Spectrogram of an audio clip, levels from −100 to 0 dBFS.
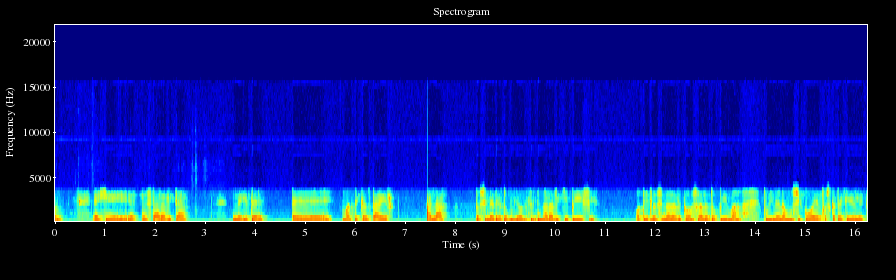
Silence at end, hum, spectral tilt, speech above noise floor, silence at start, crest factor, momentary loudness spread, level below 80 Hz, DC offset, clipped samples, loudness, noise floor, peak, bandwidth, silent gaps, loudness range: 0 s; none; -9 dB/octave; 30 dB; 0 s; 26 dB; 7 LU; -62 dBFS; under 0.1%; under 0.1%; -27 LUFS; -56 dBFS; 0 dBFS; 4.1 kHz; none; 2 LU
